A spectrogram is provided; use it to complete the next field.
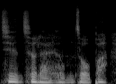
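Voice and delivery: weak, drained, lifeless half-dead tone. Acting out announcing the taxi has come, put-on half-dead tone. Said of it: "就带这个语气，就是要死不活的感觉".

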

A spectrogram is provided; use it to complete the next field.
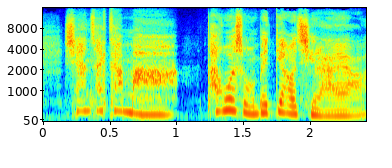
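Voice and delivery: put-on child's whisper. Retelling a child quietly asking his mother questions during a show, imitating a child whispering. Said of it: "他其实会一直向他妈妈很小声的提问".

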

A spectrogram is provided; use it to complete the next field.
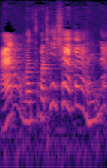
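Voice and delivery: very high, fake, put-on falsetto voice. Retelling what the host said about the rain, imitating someone in falsetto. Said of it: "他每次模仿人家都会用这种假音".

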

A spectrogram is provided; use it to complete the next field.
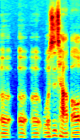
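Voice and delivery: put-on stammering, stuttering speech. Retelling awkwardly walking up to a group mid-conversation: imitating own stammering. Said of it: "然后很结结巴巴地说".

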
